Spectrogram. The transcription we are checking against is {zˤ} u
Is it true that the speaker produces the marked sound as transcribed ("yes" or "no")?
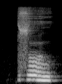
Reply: yes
